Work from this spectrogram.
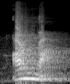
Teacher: ನ ದಂತ್ಯ ಡೆಂಟಲ್ ನಮ್ಮ ನಾಲಿಗೆ ಹಲ್ಲನ್ನು ಮುಟ್ಟುತ್ತೆ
